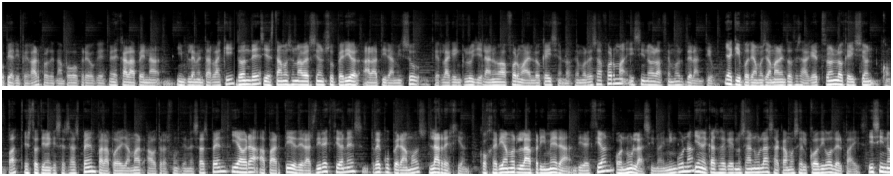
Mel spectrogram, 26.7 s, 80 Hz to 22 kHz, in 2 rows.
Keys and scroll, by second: 2.1 super+v, 13.3 Return, 20.4 Tab.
